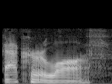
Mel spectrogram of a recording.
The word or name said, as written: Akerlof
